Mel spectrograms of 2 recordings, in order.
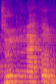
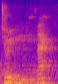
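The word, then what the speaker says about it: جُنَّة: Allah wasamu Dan puasa junnatun itu benteng kalau jannatun surga kalau jinnatun Jin kalau junah benteng beda huruf depannya bacanya artinya tidak kalau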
